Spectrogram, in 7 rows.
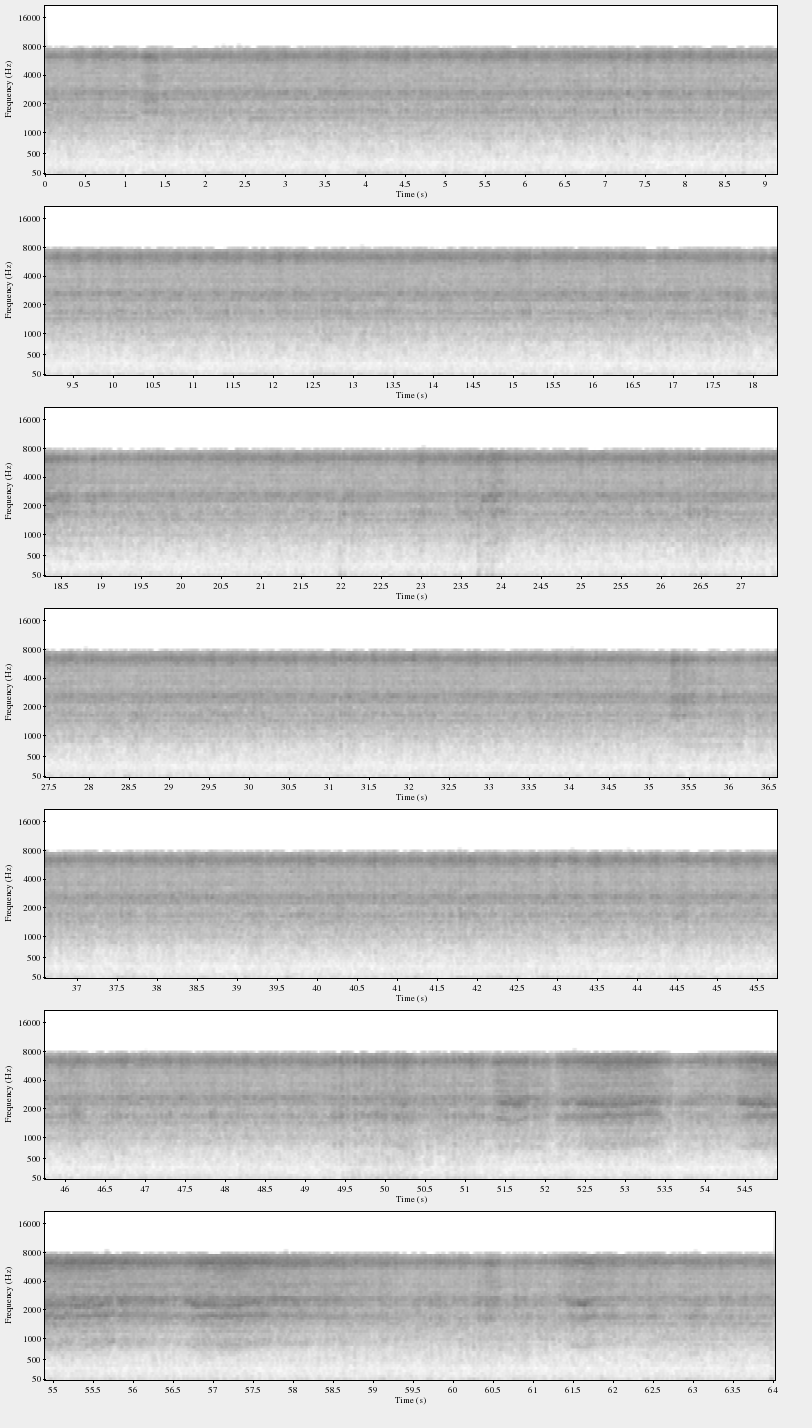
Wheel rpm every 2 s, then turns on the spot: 230, 230, 230, 230, 230, 240, 230, 240, 230, 230, 230, 240, 230, 230, 230, 230, 230, 230, 230, 230, 240, 240, 240, 230, 230, 230, 220, 220, 220, 230, 230, 230.
none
